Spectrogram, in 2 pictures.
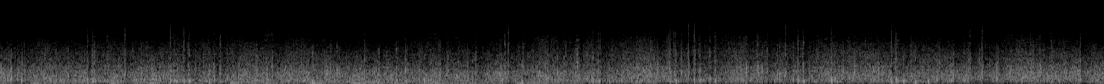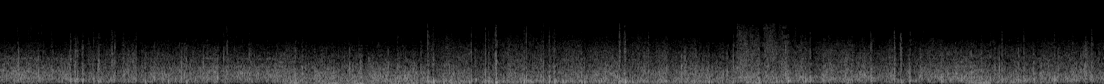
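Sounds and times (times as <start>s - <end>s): fireworks crackling and popping: 0.0s - 22.0s.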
